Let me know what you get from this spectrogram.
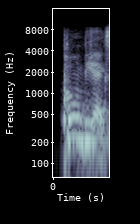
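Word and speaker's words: Pundi X: involved with Pandya at Pune X LEM I always say it wrong poon DX how did you get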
